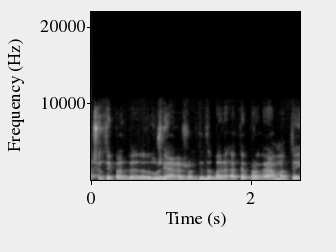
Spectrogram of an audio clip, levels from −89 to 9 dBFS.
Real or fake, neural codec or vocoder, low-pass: real; none; 10.8 kHz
